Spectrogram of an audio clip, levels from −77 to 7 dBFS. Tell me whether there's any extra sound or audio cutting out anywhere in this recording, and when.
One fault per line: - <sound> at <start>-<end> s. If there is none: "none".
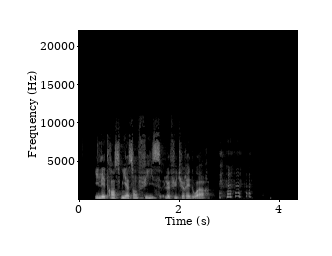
- laugh at 2.8-3.5 s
